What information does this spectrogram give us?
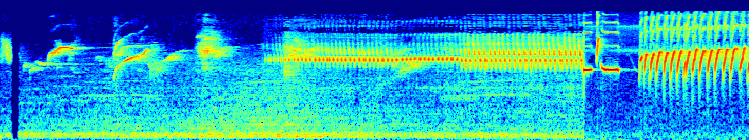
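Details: Canary singing in a recording used to train other birds: a few separate slurred notes, then a buzzy, sustained rattling trill, a brief break, and a quick rolling trill of high repeated notes.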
